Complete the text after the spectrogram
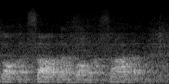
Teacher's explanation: We all retain the distinction between /ɒ/ of /ˈbɒðə/ <bother>, whatever that might be, and the /ɑː/ of /ˈfɑːðə/ <father>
